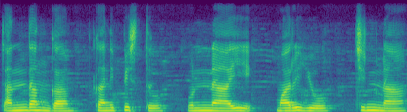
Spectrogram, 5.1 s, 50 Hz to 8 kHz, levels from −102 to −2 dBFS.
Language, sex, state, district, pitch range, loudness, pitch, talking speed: Telugu, female, Andhra Pradesh, Sri Satya Sai, 175-195 Hz, -16 LUFS, 185 Hz, 60 wpm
